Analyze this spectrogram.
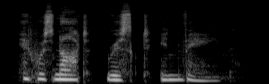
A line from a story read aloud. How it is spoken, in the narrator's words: amid the storm, she whispered softly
